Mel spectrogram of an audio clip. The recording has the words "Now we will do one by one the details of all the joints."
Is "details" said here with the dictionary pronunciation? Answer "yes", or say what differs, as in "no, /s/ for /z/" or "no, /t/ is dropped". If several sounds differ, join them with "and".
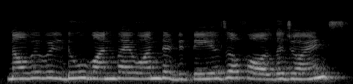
yes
